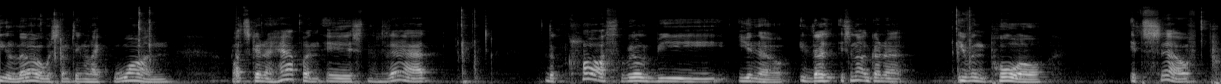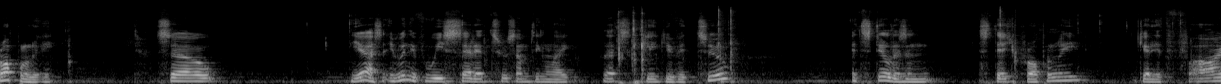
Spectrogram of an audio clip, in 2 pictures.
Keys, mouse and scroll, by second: 0.2-3.6 drag, 3.6-3.9 middle drag, 3.9 scroll down 1, 4.2 middle click, 4.6 space, 10.1 scroll down 3, 12.2-15.3 shift+middle drag, 15.3-19.4 drag, 19.4 space, 22.3 space, 23.0-24.4 drag.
